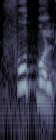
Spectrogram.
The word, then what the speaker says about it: fútbol: la palabra fútbol no fútbol es una palabra que en México pronunciamos como una palabra aguda aguda que termina en L por lo tanto no debe llevar acento Pero qué pasa que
